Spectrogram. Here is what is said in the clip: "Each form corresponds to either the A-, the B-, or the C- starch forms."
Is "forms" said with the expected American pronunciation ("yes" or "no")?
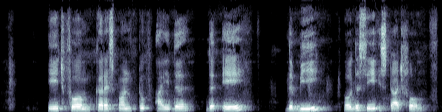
no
